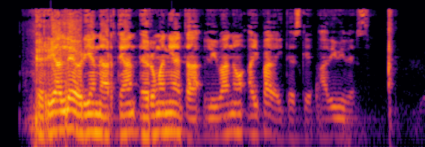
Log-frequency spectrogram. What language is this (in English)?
Basque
